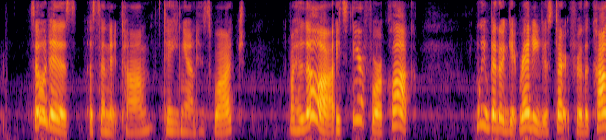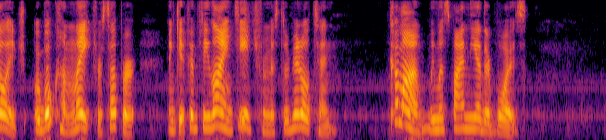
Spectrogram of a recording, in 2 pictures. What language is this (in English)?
English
